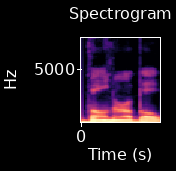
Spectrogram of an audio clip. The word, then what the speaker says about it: vulnerable: It took a lot for her to be that vulnerable with me. Say it with me, noticing the stress on the first syllable.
